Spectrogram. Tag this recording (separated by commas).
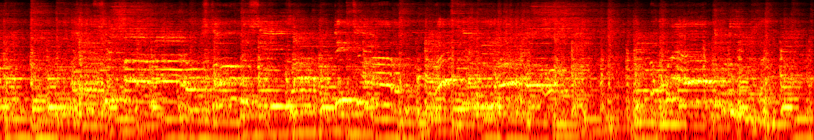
Singing, Plucked string instrument, Drum, Music, Guitar, Musical instrument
